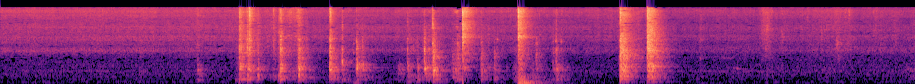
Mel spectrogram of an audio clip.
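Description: Clanks and knocks of utensils against a kadhai: a quick run of sharp hits starting about two seconds in and ending a little past the middle.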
